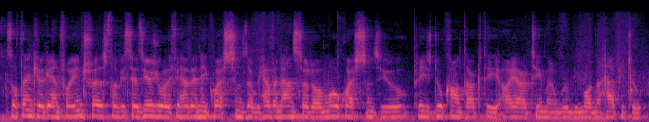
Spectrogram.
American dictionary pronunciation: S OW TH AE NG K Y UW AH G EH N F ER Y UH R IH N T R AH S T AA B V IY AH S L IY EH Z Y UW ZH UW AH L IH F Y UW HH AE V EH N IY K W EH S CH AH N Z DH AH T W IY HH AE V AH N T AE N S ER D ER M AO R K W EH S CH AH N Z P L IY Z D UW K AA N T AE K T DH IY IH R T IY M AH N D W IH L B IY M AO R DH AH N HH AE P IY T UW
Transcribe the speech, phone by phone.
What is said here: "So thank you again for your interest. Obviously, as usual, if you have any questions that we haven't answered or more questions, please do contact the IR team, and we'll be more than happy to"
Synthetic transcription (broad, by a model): S OW TH AE NG K Y UW AH G EH N F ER R IH N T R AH S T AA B V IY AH S L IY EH Z Y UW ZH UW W L IH F Y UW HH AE V EH N IY K W EH S CH AH N Z DH AH T W IY HH AE V AH N T AE N S ER D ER M AO R K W EH S CH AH N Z P L IY Z D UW K AA N T AE K T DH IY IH R T IY M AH N W IH L B IY M AO R DH AH N HH AE P IY T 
